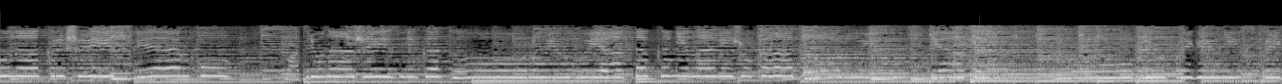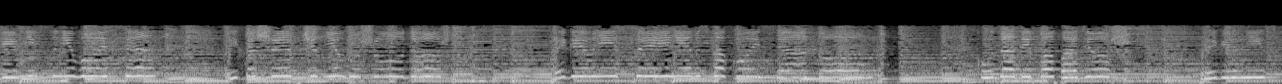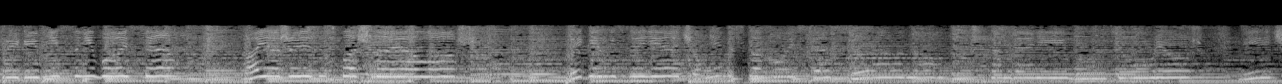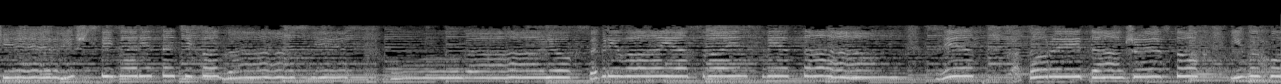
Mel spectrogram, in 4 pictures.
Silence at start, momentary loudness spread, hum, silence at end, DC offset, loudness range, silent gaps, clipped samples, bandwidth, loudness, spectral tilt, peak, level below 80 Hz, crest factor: 0 s; 7 LU; none; 0 s; 0.2%; 5 LU; none; under 0.1%; 6.6 kHz; -15 LUFS; -5.5 dB/octave; 0 dBFS; -38 dBFS; 14 dB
